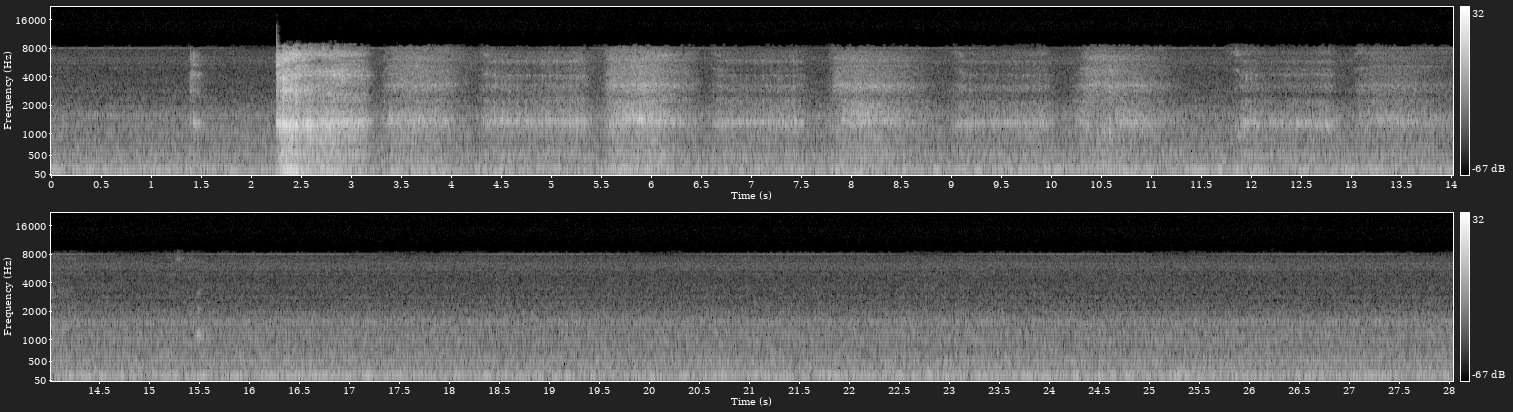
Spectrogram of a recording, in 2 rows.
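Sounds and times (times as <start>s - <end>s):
loud snort: 2.3s - 13.9s
man snoring: 2.3s - 14.1s.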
